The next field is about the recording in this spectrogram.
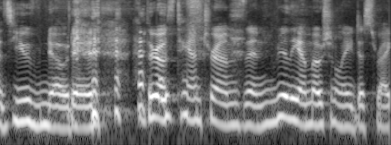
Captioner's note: laugh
